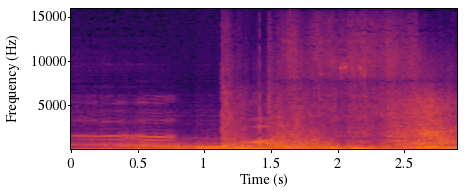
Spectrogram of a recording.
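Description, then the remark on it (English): The whining, revving engine of Jack's speeding car is suddenly overtaken by a loud burst of gunfire as the heavies fire at it, forcing it to change direction, followed by continuous harsh, noisy crackling and booms that stay loud until the end. “and the heavies fire at Jack, forcing him to change directions.”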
